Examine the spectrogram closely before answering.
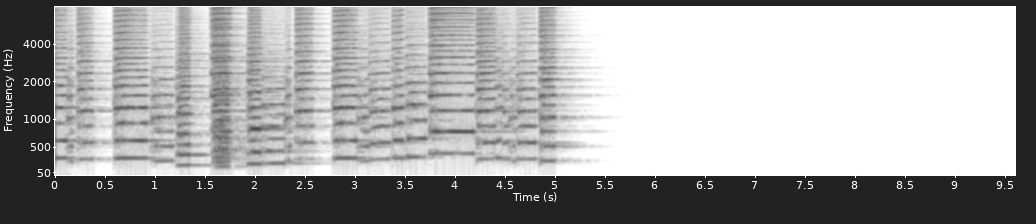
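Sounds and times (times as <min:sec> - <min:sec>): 
brass instruments: 0:00.0 - 0:05.3.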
